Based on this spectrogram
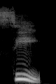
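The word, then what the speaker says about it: she: হি একই রকম ভাবে এস এইচ ই সি এম ই মি যেমন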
